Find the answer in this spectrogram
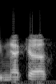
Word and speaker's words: NECA: Yeah, you factor in all these other collector toy companies like Nika and is that how you pronounce it? NECA. Yeah, some people say Nika. I've heard other people say NECA.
